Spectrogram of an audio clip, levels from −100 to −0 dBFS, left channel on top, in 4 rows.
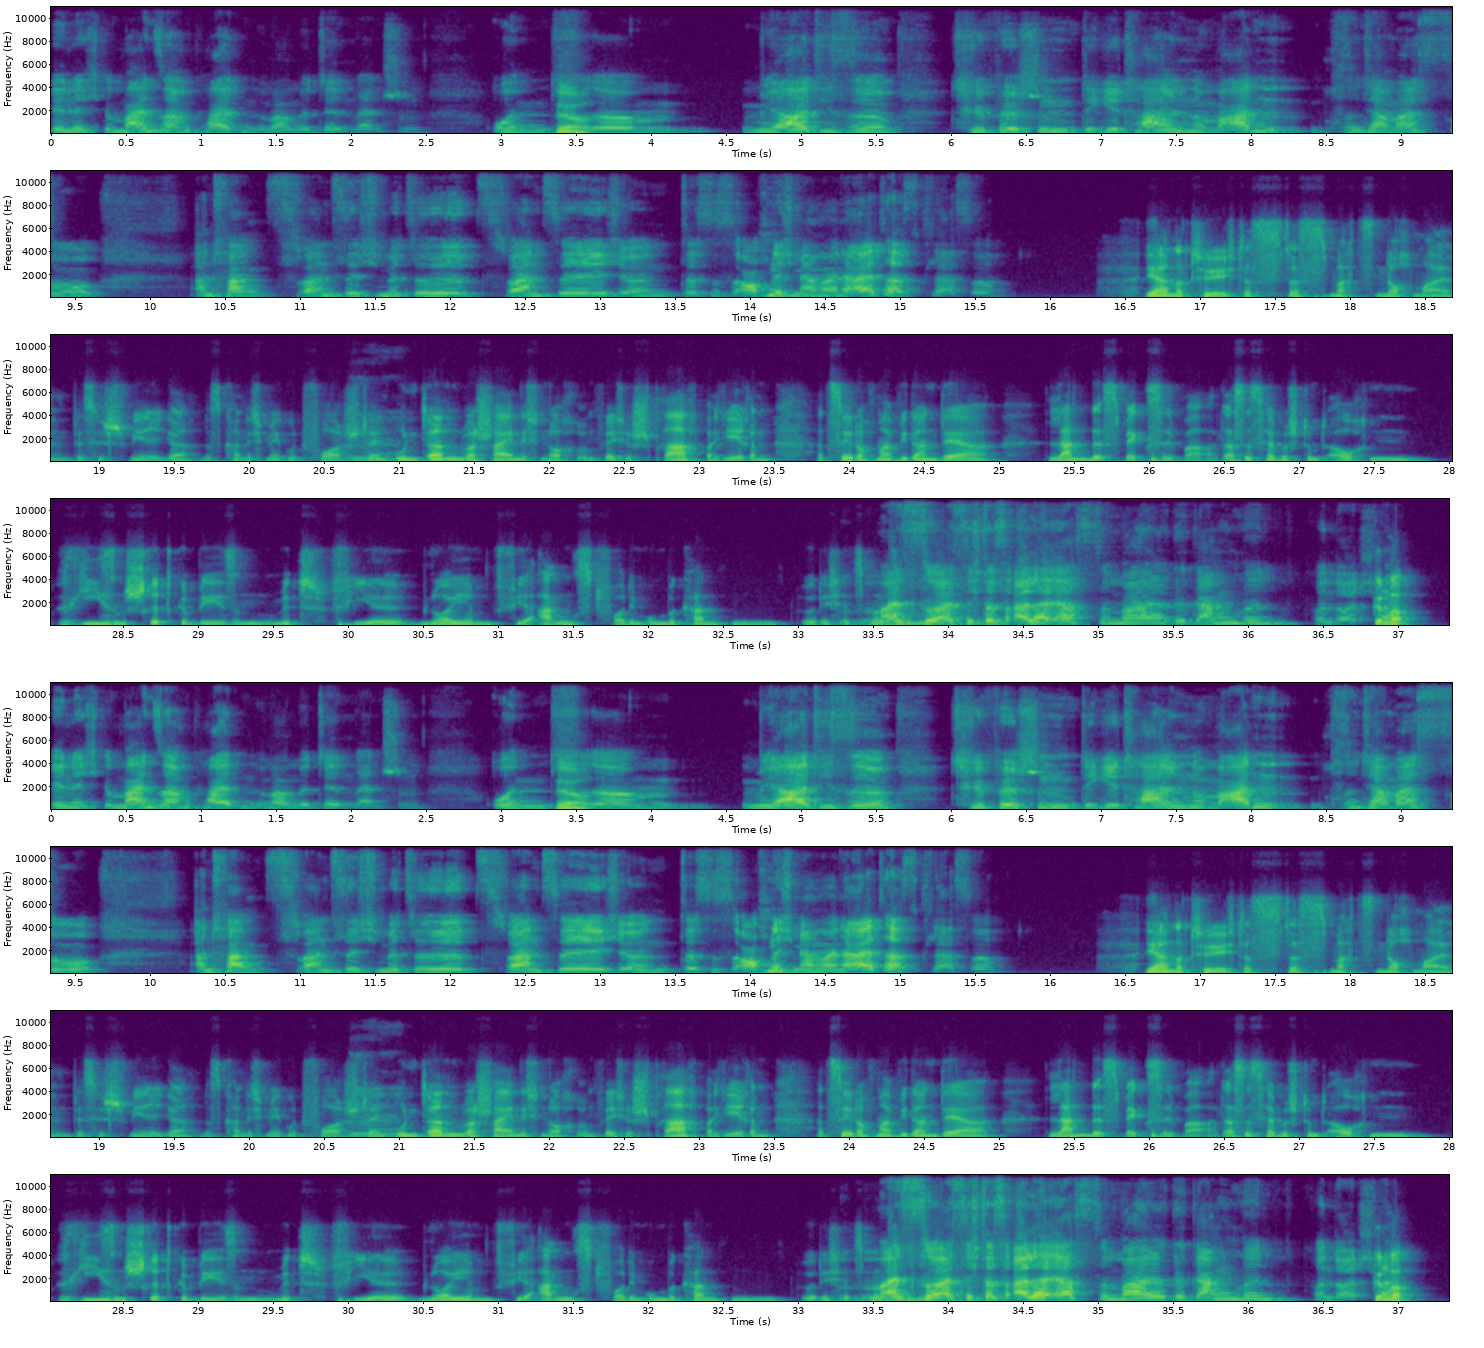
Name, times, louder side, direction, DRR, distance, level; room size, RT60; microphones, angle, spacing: voice 1, 0.0-2.4 2.9-4.2 4.6-10.0 10.3-15.6 20.7-21.1 33.3-37.0, right 3 dB, 85° right, 2.2 m, -28 dB
voice 2, 16.4-33.9 36.8-37.0, equal, ahead, 0.6 m, -29 dB
9.1 x 8.7 x 2.9 m
head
